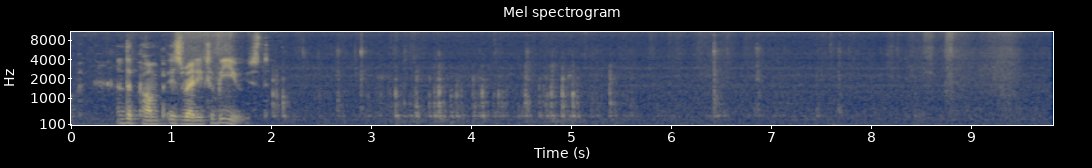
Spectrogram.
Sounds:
speech

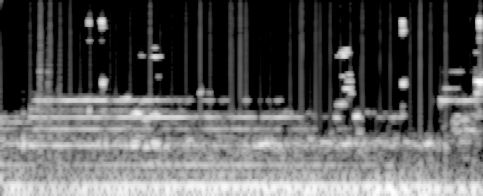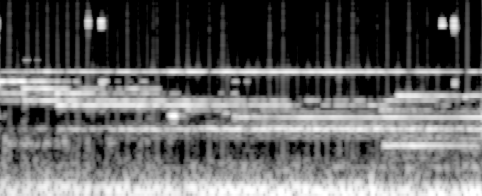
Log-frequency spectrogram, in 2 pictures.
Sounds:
mallet percussion
marimba
glockenspiel

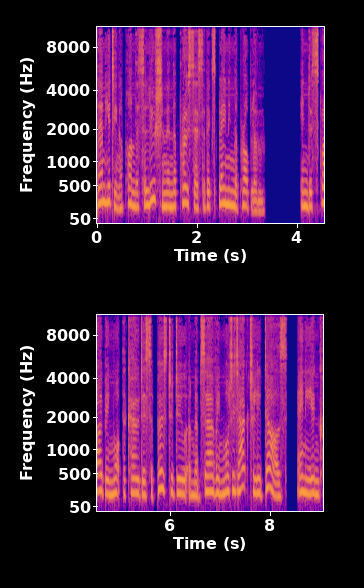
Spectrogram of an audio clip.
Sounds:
speech

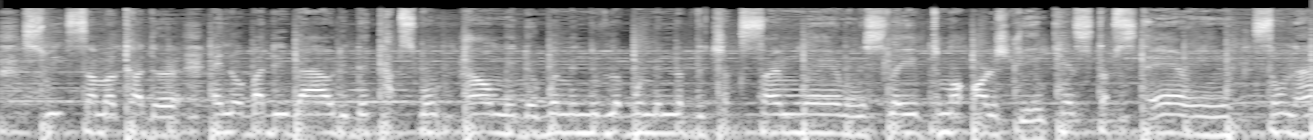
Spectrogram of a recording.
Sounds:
new-age music
music

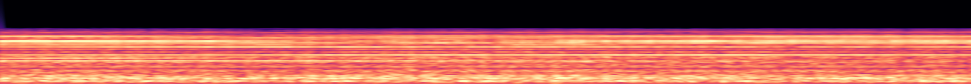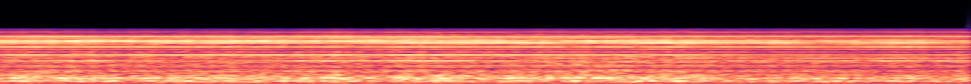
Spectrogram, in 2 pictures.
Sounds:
buzzer

